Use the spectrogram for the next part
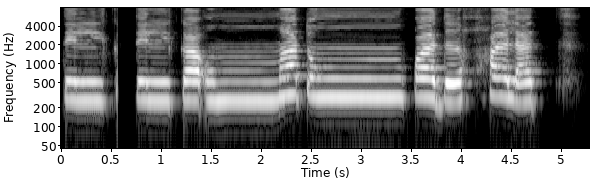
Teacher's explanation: تلک امت قد خلت، تلک پہ غنہ، آگے تنوین ہے اور تنوین کے بعد قاف ہیوی والا قاف، تو اخفا ہیوی ہوگا اور ہم قاف کے ہی مخرج پہ چلے جائیں گے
